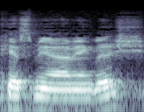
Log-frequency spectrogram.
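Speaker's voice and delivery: ordinary talk, nothing marked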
